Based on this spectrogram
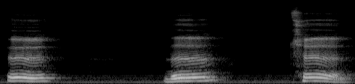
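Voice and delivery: "Ü, bü, tü" each loud and separate with rounded ü; read in sequence. Shown as a demonstration. Teacher reading syllables for class to repeat. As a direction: call out each syllable for repetition. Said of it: "seri bir şekilde okuyorum. Siz de tekrar edin".

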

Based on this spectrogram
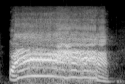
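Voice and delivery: high loud scream; sudden scream. Real, not acted. Gamer screams as a monster attacks. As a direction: scream in fright.

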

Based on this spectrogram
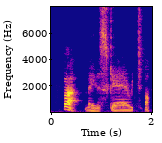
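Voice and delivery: plain reading voice

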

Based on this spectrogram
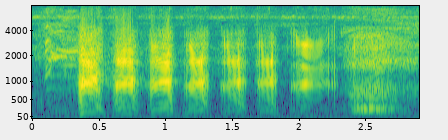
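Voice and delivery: long, low villainous cackle; gloating farmer's evil laugh; wicked laugh. Acted. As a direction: cackle wickedly at your victim. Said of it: "laughing wickedly".

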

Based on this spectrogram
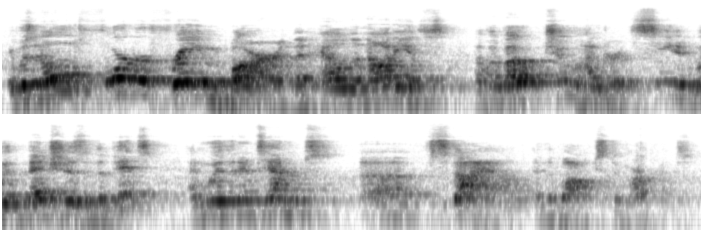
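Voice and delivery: lightly voiced old reporter's account; reading an old account. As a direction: read it as the old staffer recalling the barn. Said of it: "described the Royal as follows".

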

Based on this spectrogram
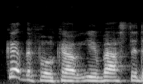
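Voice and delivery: ordinary delivery, nothing marked

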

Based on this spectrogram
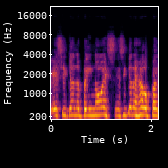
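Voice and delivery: high, sing-out questioning voice; mock hopeful wondering. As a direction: wonder aloud as a hopeful viewer. Voicing the viewer's hopeful suspense.

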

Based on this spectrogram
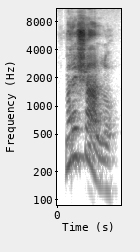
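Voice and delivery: richiamo gridato, tono alto; grido. A narrator's reading. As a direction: chiama il maresciallo gridando. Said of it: "gridò". (grido di richiamo acuto)

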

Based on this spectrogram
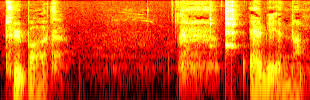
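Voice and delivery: whisper. Real, not acted. Cheeky aside about saving ribs.

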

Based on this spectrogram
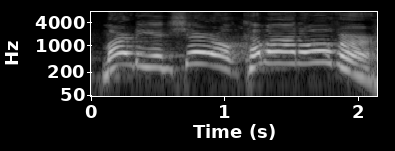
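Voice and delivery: sing-song shout to friends; calling out. Pretend. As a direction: call them over across the yard. Calling couple over playfully.

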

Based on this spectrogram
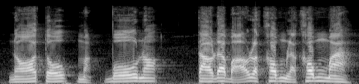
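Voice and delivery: cross father putting a foot down; angry refusal. Acted. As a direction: shut the argument down forcefully.

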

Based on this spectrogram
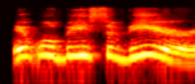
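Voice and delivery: radio announcer. A narrator's reading. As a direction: announce the forecast to the nation. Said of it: "said a voice".

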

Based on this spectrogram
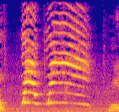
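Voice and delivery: thin high mock wail; pretend lion crying. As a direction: squeal out a toy's little cry. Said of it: "Don't cry".

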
